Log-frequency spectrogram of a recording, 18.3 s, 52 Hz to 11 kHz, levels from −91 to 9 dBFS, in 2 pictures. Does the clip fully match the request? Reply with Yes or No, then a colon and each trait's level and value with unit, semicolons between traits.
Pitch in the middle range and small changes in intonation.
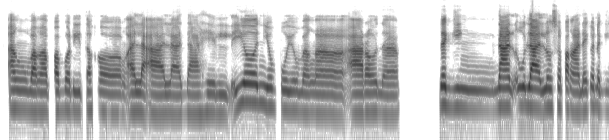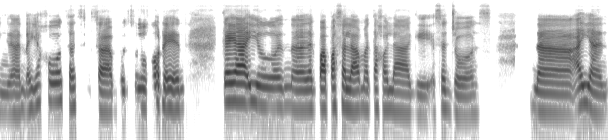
No: medium, 175 Hz; average, 3.5 semitones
